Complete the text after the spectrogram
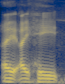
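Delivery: ordinary talk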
